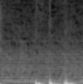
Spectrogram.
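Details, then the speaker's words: Normal second heart sound, the "dub": aortic and pulmonary valves closing as the ventricles relax, heard as short dull low thuds over a steady background hum. "the aortic and pulmonary valves closing as the ventricles relax."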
